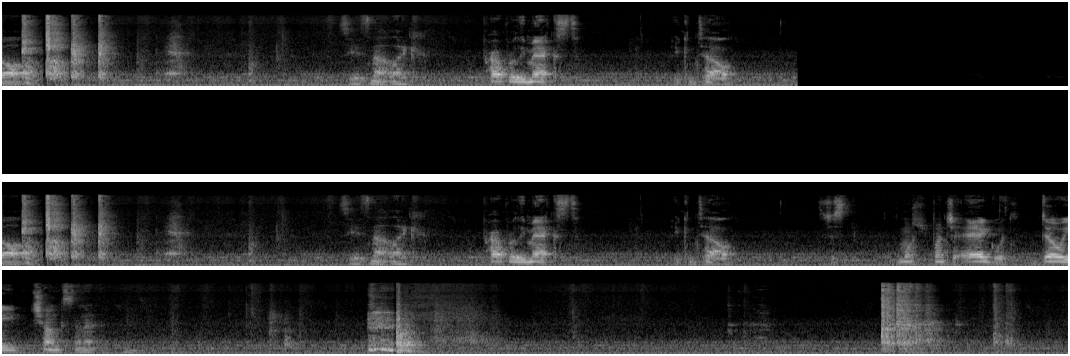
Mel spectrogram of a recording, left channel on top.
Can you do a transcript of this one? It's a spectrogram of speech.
See, it's not like properly mixed. You can tell. It's just a bunch of egg with doughy chunks in it.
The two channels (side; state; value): left; drops out; at 8.0 s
